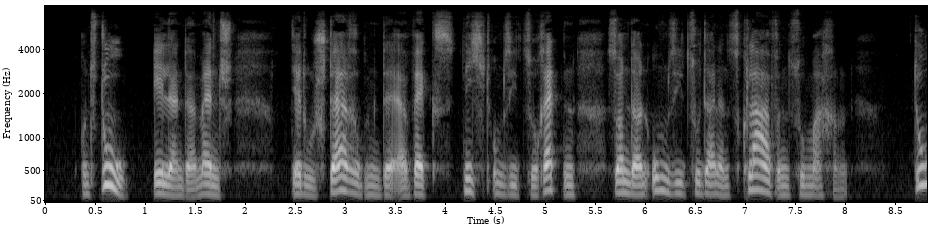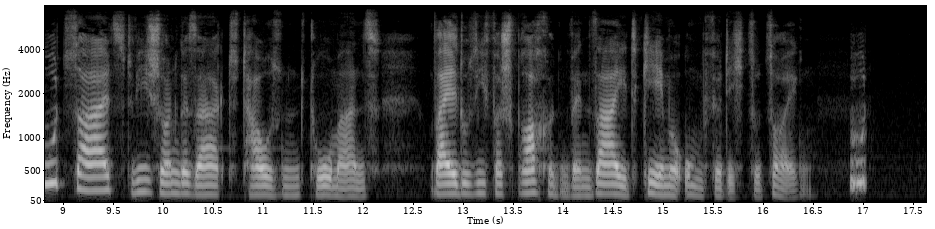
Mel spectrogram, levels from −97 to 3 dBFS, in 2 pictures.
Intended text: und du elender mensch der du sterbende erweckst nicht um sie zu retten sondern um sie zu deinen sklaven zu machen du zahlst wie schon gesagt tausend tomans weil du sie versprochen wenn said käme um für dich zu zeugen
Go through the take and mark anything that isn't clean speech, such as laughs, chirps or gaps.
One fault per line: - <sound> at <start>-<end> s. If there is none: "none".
- laugh at 16.9-17.0 s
